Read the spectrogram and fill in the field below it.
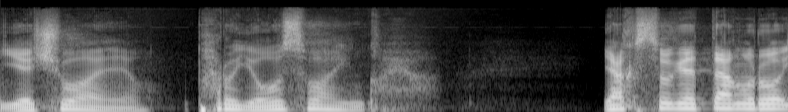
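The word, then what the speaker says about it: ישוע: 예수님의 이름을 아람어로 발음하면 예슈아예요.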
